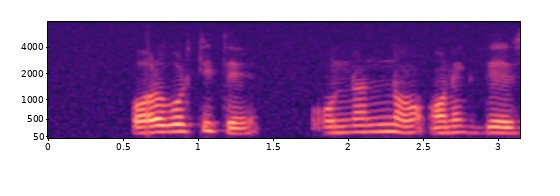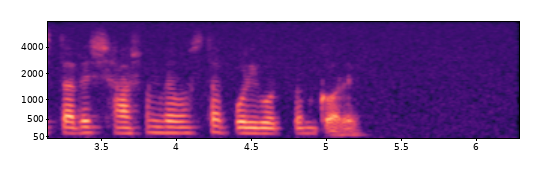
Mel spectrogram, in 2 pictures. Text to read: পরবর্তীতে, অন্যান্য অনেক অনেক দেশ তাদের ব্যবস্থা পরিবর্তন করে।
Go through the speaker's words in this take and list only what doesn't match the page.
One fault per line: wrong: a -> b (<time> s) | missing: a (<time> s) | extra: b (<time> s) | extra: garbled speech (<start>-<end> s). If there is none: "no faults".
missing: অনেক (2.8 s)
extra: শাসন (3.6 s)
